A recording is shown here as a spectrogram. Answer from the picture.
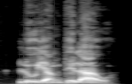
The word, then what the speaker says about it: luyang dilaw: Turmeric is also known as luyang dilaw.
